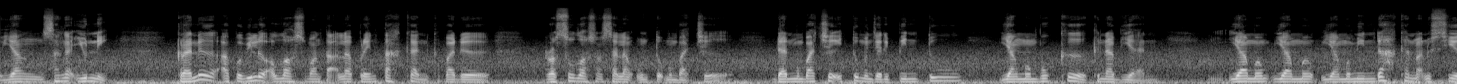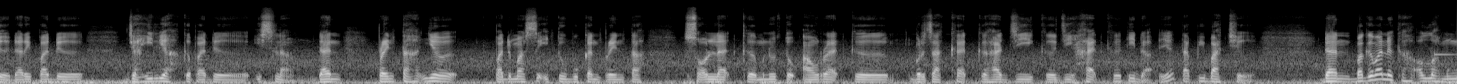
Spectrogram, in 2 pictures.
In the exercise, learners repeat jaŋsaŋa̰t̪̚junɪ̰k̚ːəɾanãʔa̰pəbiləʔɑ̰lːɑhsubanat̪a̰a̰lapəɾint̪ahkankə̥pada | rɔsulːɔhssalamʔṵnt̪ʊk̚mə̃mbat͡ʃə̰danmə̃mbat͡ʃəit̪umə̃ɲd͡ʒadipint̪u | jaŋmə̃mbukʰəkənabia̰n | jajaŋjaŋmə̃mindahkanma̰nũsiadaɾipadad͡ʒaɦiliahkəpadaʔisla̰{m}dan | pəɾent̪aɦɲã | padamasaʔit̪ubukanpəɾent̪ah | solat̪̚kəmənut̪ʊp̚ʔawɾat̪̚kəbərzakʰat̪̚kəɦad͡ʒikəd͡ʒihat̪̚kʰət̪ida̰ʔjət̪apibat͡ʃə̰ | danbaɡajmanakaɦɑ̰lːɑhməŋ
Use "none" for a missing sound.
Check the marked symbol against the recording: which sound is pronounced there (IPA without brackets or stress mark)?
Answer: m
